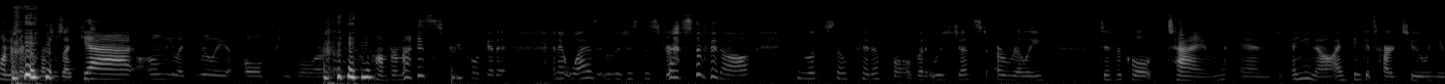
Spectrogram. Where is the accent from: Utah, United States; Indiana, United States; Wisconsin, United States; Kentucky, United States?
Kentucky, United States; Louisville; moved away as an adult; also born or lived in Columbus, Ohio; I'm originally from Louisville, Kentucky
